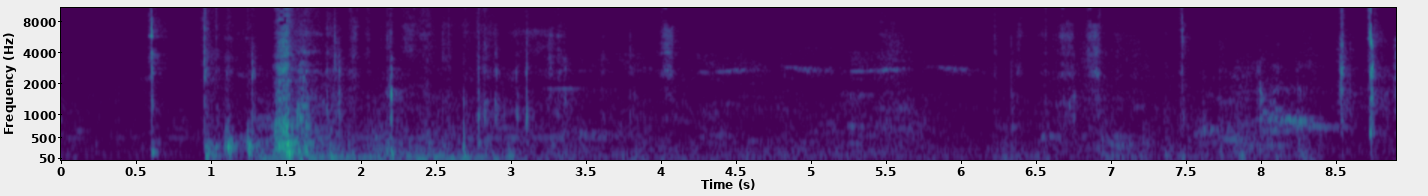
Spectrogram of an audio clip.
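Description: Fingers rub and tap against a plastic computer mouse.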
